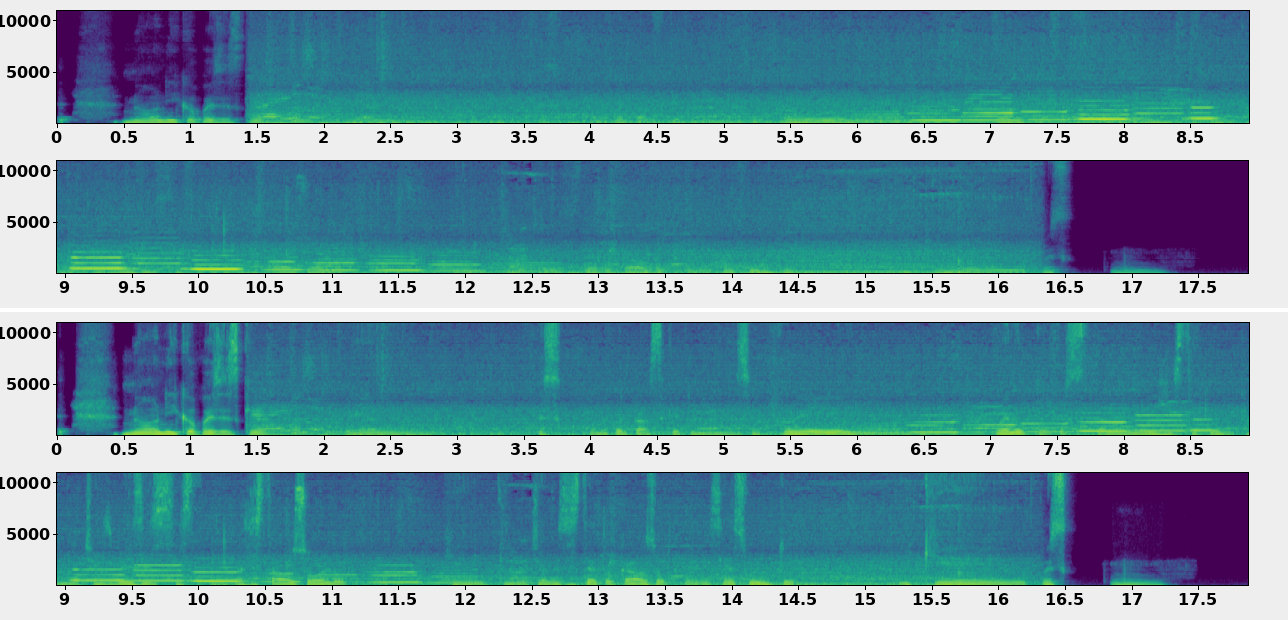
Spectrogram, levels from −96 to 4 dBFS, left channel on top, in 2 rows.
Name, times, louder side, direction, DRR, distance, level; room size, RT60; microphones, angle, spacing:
voice 1, 0.0-1.6 2.0-3.1 3.6-11.1 11.8-14.5 15.2-16.5 16.8-17.2, right 7 dB, 90° right, 0.3 m, -23 dB
sound 1, 1.4-16.3, left 1 dB, 5° left, 0.8 m, -29 dB
Wind instrument woodwind instrument, 5.6-8.7 9.0-12.8, left 4 dB, 35° left, 1.5 m, -20 dB
4.4 x 3.7 x 2.4 m
head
